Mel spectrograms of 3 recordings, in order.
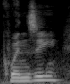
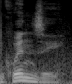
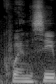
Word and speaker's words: Quincy: with the last name Quinzy. It may be spelled Quincy, but that's not how the man pronounced it, so you don't call it that.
